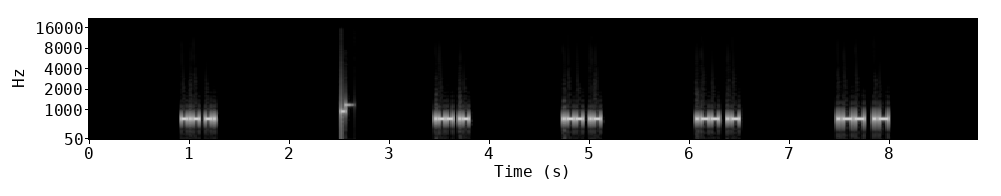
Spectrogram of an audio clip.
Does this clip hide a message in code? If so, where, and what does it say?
Yes: Morse code from 1.0 to 8.0 s, heard as a keyed tone, about 54 wpm, 700 Hz. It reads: KN WA WA WA WA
